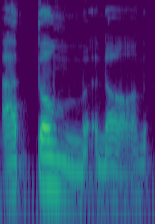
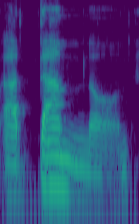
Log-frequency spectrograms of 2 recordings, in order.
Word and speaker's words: Adomnán: But anyway, academics insist on using the older form with an O.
